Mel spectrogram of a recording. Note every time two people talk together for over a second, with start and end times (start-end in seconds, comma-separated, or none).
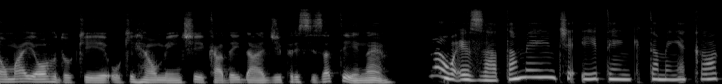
none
